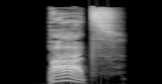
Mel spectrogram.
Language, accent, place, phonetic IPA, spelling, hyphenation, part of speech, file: German, Germany, Berlin, [bats], Bads, Bads, noun, De-Bads.ogg
- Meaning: genitive singular of Bad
